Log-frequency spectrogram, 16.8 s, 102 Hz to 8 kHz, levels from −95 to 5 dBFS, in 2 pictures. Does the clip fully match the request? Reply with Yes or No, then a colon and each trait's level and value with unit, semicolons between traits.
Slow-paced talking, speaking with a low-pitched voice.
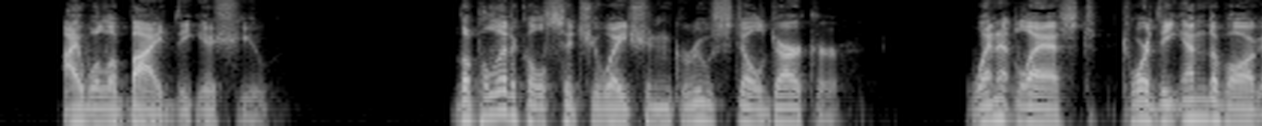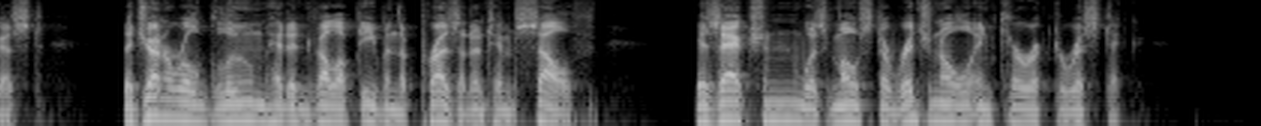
Yes: slow, 125 wpm; low, 105 Hz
